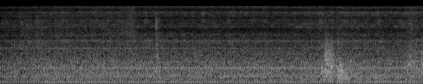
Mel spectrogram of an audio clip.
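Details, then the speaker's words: Outdoor air conditioning condenser unit on plain legs on a plywood box, before fitting rubber-spring anti-vibration feet, heard from the side: steady droning hum with low frame buzz under fan rush; unit vibrating slightly, very noisy. "now let's go on the side so terribly noisy I can feel slight very slight vibration"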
